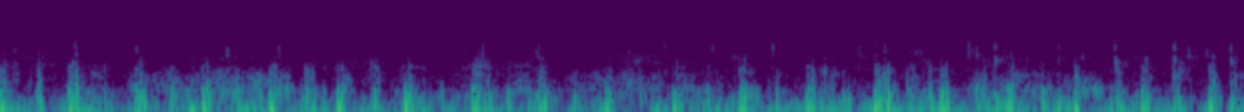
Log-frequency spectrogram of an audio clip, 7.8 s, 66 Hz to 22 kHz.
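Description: Rapid, steady low thumping heartbeat, roughly 140 beats a minute, a fast heart rate after exercise.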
